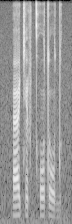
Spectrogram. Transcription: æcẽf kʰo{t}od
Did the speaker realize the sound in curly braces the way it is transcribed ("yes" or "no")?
yes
